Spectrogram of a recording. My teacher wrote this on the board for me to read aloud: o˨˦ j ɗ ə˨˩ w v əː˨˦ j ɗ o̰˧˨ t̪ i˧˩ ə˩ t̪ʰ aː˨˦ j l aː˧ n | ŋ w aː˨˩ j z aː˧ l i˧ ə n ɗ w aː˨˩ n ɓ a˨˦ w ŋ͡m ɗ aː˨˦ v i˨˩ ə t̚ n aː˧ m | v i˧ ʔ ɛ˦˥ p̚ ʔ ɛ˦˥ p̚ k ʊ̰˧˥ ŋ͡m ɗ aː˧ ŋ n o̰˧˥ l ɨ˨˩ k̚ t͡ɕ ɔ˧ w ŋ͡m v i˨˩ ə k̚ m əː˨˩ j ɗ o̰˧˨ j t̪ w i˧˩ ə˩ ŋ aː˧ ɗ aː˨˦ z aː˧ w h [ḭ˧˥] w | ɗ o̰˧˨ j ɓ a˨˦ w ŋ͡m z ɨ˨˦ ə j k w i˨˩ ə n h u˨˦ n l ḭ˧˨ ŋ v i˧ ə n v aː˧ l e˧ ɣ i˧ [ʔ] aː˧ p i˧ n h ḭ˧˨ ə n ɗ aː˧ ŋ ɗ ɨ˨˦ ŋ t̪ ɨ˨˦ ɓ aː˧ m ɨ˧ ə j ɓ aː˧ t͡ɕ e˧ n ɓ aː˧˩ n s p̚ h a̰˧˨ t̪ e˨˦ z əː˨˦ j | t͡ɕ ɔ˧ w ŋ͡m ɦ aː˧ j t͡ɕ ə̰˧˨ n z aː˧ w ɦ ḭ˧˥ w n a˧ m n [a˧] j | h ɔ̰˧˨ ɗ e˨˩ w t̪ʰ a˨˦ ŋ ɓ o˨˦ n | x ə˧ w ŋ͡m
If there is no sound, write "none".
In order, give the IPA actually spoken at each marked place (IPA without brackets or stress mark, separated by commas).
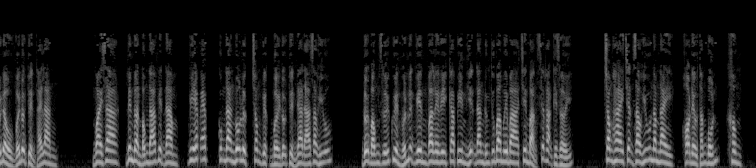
ḭ˧˥, k, a˧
